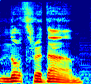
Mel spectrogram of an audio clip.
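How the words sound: It is pronounced the French way. It names the cathedral in France. "Like in France, you've got Notre Dame"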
